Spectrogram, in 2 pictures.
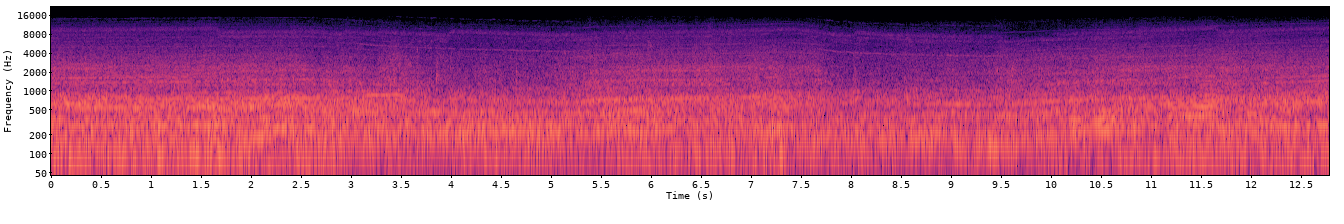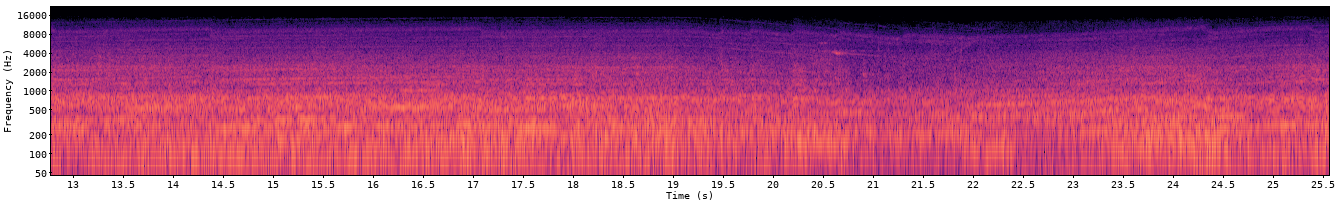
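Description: Spray hisses under tyres on a wet track.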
